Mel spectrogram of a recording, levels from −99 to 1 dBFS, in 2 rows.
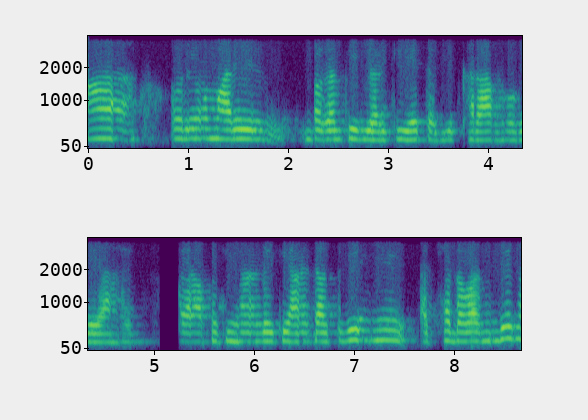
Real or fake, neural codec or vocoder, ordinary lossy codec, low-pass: real; none; none; 3.6 kHz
